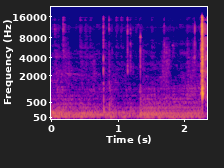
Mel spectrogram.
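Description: Steady low rumble of outdoor field ambience on the microphone, with a few faint ticks in the middle.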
